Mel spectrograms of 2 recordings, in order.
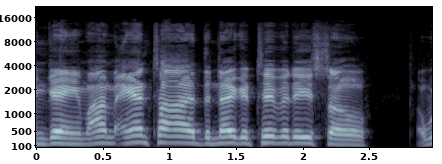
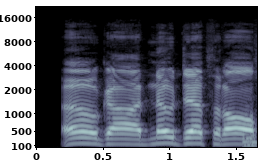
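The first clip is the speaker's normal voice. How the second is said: mock sarcastic, complaining tone. Reacting to a game feature explanation with mock sarcastic complaining. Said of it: "we're being sarcastic".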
